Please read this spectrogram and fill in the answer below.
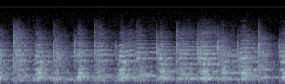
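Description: Piano accordion playing a lively dance tune, with a step dancer's shoes tapping out a rhythm on a hard floor.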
